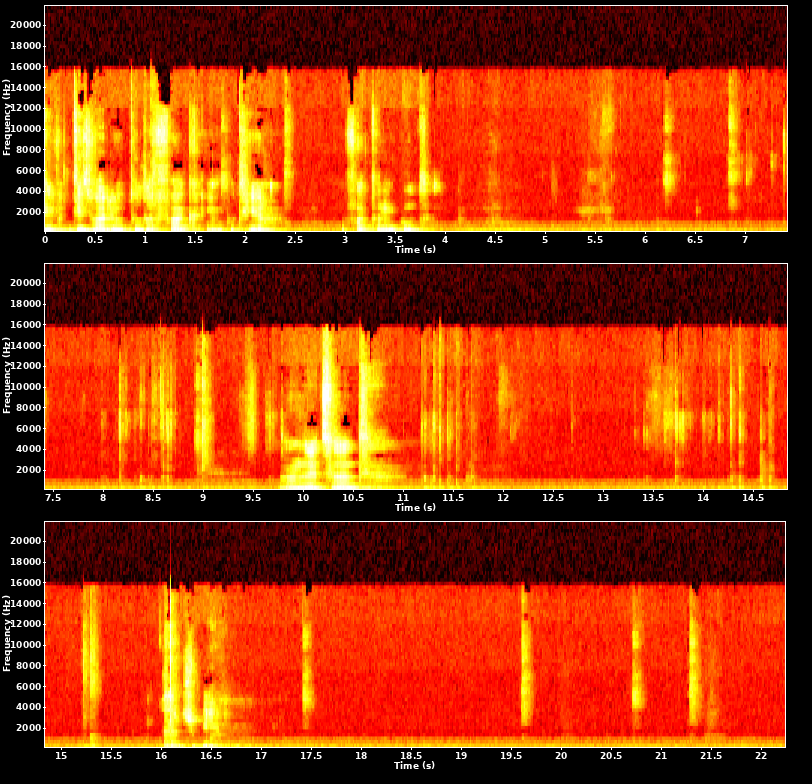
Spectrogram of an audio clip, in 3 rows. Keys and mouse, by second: 1.6-22.2 drag.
